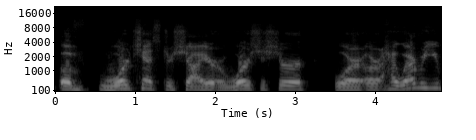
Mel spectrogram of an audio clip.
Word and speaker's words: Worcestershire: could be completely wrong I've heard Worcestershire Worcestershire but I yeah it's definitely looks like War Chester Shire but it could be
